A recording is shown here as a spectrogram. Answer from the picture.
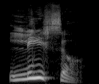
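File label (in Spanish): "liso", Spanish, female; mekanta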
